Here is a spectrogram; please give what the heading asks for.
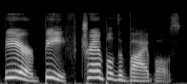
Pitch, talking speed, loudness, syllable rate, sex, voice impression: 225 Hz, 160 wpm, -17 LUFS, 3.8 syllables/s, female, feminine, adult-like, tensed, powerful, bright, clear, fluent, intellectual, lively, intense, sharp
